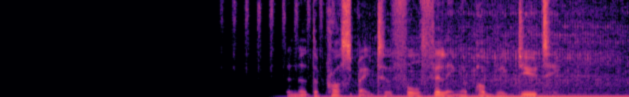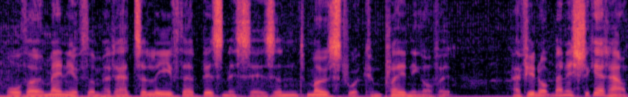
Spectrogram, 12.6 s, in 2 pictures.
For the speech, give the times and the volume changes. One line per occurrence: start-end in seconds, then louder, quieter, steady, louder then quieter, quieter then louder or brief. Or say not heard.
2.9-12.5 steady.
